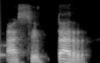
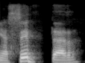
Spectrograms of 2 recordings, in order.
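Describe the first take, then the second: First: Slow "aceptar" landing on final TAR; stress on TAR. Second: "aceptar" stressed on middle syllable CEP; wrong stress on CEP. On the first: Teacher showing the correct word, "aceptar" stressed on drawn-out TAR. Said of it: "Aceptar lleva el acento en tar". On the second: Teacher showing a second wrong version, "aceptar" stressed on CEP. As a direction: hit CEP in "aceptar", leaving TAR weak. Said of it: "ni aceptar". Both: Shown as a demonstration.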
